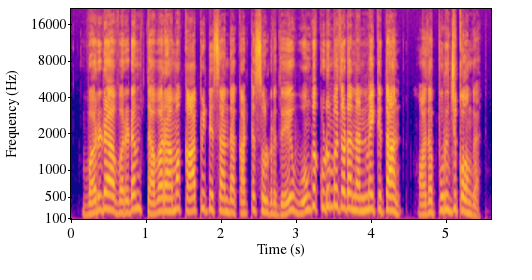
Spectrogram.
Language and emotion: Tamil, angry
